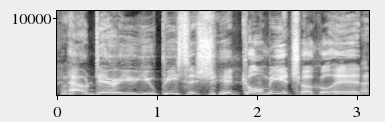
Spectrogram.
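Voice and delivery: hammed-up outraged listener; mock angry email. Host reading an angry listener email, mock fury. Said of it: "emails that are like".

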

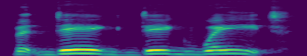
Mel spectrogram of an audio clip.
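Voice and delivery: loud, high plea to hold on; urgent calling out. A narrator's reading. Mom calls after Digger as he must go, urgent call. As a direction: call after him to stop.

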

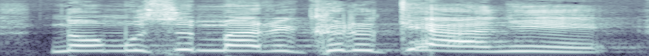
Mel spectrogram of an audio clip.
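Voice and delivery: loud, upset scolding; mock scolding from the sister. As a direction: reproach him sharply, hurt. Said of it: "막 이러면서 언니가 막 뭐라 했어".

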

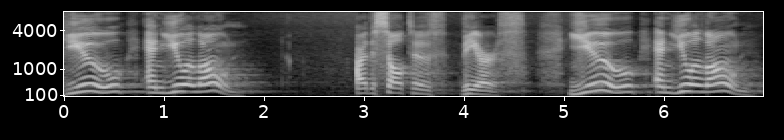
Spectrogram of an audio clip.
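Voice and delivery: YOU drawn out high and slow, then YOU ALONE; emphatic. Retold or imitated. Preacher showing how Jesus addressed his disciples, emphatic. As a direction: stretch and lift each YOU with weighty emphasis. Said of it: "it's in the emphatic tense".

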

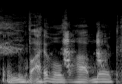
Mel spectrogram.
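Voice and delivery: laughing through the words. Real, not acted. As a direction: say it while laughing. Joking about the Bible.

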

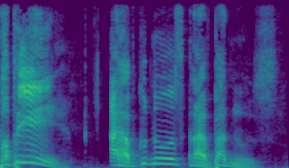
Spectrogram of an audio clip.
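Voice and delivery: high, loud put-on character voice; Fabian. Trainer breaking good and bad diet news, put-on voice.

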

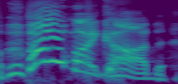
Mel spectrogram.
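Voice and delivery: high, alarmed gasp of a voice; startled shopkeeper. Acted. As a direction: yelp it out, frightened. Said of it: "you see this man go".

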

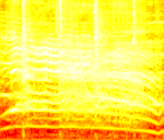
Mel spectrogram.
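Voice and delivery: loud, high whoop of joy; cheering shout. Real, not acted. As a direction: cheer back at the screen. Cheering after the toast.

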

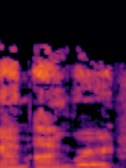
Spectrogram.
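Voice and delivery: "angry" breathed as a near-silent whisper; whispered aside. Shown as a demonstration. Host repeating she is angry to viewers, whispered. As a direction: drop to a hush on "I'm angry". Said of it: "Clearly I'm angry".

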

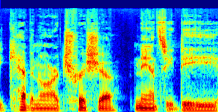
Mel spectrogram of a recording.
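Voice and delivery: normal talking voice

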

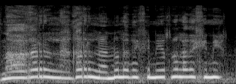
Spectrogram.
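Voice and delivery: high, loud yell to grab her, heard from afar; retold distant yelling. Attackers shouting at each other to catch her, high loud yells. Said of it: "Y escucho de lejos".

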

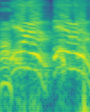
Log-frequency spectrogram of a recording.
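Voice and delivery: very high, loud gavel shout; shouted order. Acted. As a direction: bellow for order over the room. Judge bangs for order, laughing.

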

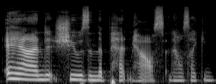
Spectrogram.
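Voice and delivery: ordinary talk, nothing marked

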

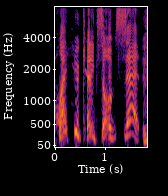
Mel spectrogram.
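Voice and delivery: high-pitched, retold dismay; upset concern. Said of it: "And he got upset".

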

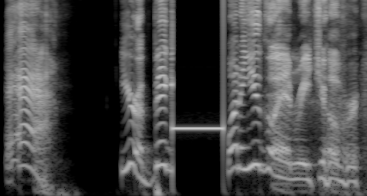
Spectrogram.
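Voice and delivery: put-on high, cranky old-man voice. The old man speaking to Bill in a high, cranky voice.

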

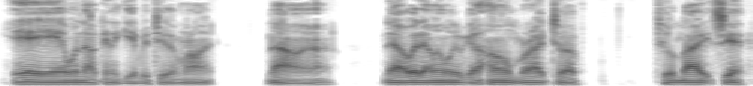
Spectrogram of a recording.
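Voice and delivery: low, soft and fast, conspiring in a corner; mock huddled crew muttering. Crew in a corner mocking the director's request, hushed fast mutter.

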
